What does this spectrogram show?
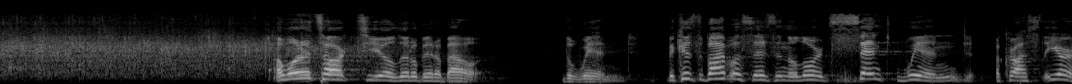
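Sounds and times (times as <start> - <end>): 
audience applauding: 0.0 - 3.7
speech: 2.7 - 4.9, 5.6 - 10.7.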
